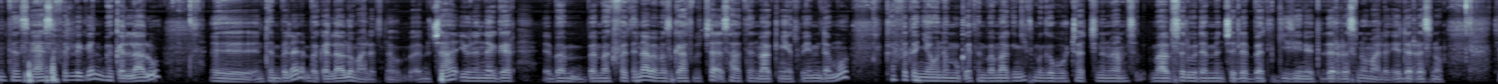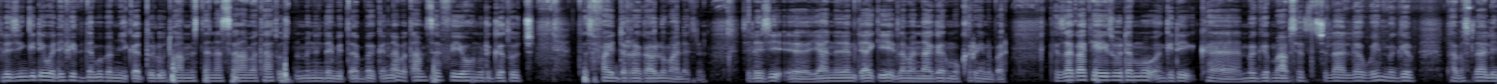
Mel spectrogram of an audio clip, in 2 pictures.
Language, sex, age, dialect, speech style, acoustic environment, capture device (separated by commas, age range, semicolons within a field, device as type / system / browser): Amharic, male, 18-24, Ethiopia - Addis Ababa, relaxed; excited, silence, mobile / Linux / Chrome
